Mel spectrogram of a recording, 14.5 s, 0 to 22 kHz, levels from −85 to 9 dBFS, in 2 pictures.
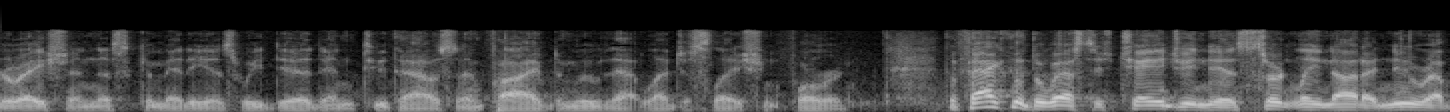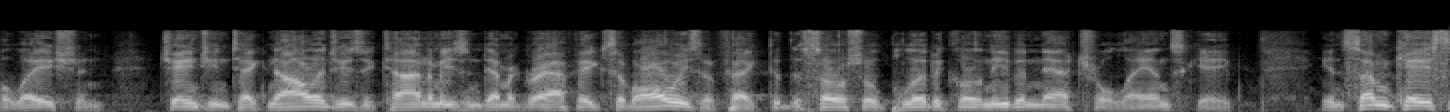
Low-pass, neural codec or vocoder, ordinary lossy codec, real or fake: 7.2 kHz; codec, 16 kHz, 8 kbps, FunCodec, trained on LibriTTS, 25 frames a second; MP3, 64 kbps; fake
